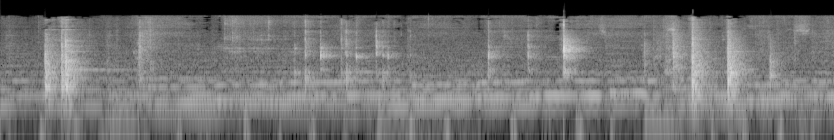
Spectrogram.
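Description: Background music with sustained notes over kitchen clatter: a wooden spoon and a bowl knocking against the rim of an enamelled cast-iron pot as chopped vegetables are tipped in and stirred. Two sharp knocks come about half a second in, and a cluster of knocks near the end.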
